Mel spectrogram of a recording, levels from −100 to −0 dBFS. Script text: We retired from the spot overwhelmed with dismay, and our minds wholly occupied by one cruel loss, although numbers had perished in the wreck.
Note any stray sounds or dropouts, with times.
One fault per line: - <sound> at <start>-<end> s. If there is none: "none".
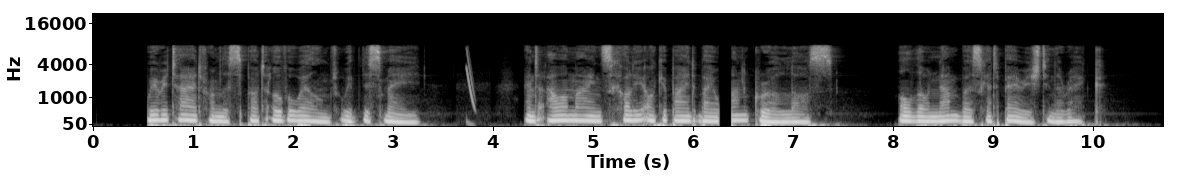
- chirp at 3.7-3.8 s
- dropout at 6.3-6.4 s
